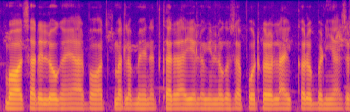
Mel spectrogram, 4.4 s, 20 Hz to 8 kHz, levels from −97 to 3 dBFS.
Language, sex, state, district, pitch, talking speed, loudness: Hindi, male, Bihar, Kaimur, 125 Hz, 300 wpm, -20 LUFS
